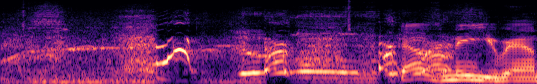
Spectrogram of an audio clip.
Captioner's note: dogog b barks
